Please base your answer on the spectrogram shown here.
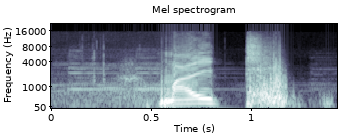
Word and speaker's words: might: এই সমস্ত ওয়ার্ডের মাঝে জিএইচ এর উচ্চারণ হয় না।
